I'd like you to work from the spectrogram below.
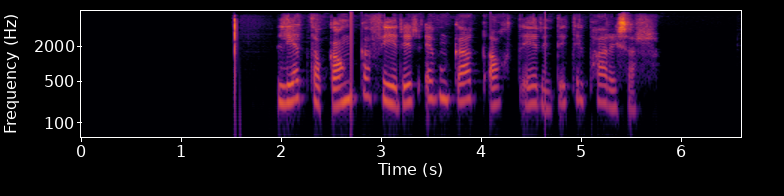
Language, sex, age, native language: Icelandic, female, 40-49, Icelandic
